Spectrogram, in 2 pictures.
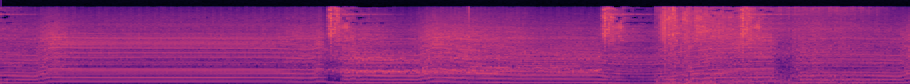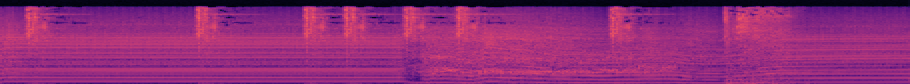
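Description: A car engine roars steadily at high revs, dipping and rising in pitch.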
